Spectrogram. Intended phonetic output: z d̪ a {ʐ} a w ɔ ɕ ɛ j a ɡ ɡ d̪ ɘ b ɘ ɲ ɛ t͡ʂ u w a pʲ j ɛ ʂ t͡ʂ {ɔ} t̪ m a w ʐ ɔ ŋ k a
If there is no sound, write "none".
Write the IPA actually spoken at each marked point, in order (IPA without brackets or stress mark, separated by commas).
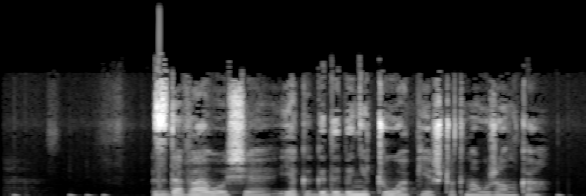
v, ɔ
